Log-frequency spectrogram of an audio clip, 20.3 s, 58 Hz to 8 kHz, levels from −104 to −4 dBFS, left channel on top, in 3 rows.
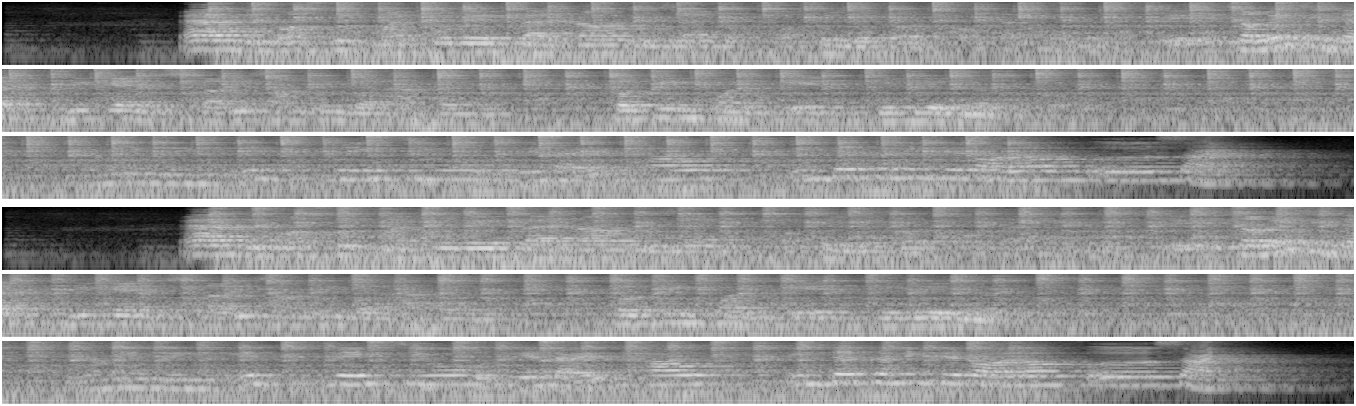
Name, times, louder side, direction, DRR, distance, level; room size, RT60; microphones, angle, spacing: voice 1, 0.9-9.2 9.8-12.2, left 1 dB, 75° left, -4 dB, 0.5 m, -29 dB
sound 1, 1.0-18.7, left 1 dB, 40° left, 1.1 m, -27 dB
voice 2, 13.8-19.6, right 4 dB, 55° right, 1 dB, 0.4 m, -29 dB
4.0 x 2.4 x 2.4 m, 1.3 s
head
